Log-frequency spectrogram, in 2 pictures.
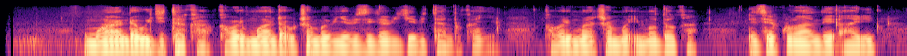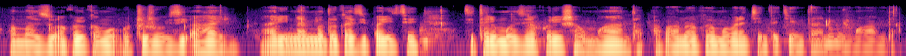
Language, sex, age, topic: Kinyarwanda, female, 25-35, government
